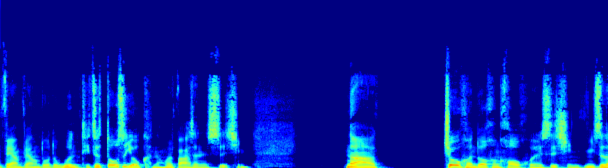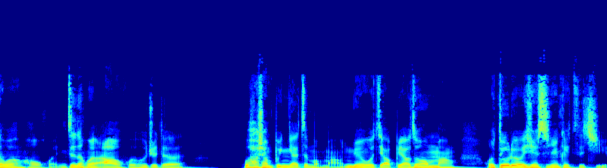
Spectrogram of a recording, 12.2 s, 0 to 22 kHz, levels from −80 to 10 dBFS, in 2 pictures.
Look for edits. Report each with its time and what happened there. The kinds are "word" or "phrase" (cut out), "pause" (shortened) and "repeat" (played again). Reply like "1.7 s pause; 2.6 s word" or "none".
none

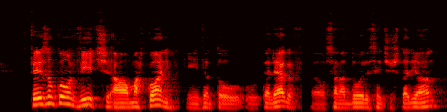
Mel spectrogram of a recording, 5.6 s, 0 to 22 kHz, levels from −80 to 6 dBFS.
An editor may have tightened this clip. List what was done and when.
2.2 s pause; 3.8 s word

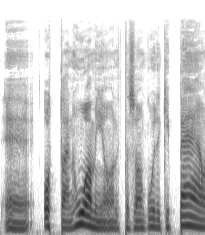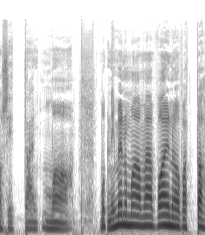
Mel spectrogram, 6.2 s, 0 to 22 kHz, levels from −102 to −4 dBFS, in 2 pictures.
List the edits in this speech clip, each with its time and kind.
3.7 s word; 4.7 s word

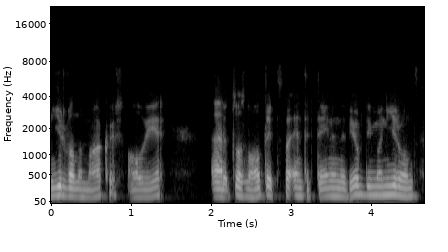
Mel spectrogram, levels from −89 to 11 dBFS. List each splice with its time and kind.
2.2 s word; 2.9 s word; 3.7 s word

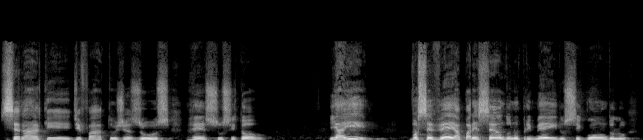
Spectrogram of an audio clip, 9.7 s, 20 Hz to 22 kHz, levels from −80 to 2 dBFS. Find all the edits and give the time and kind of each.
none

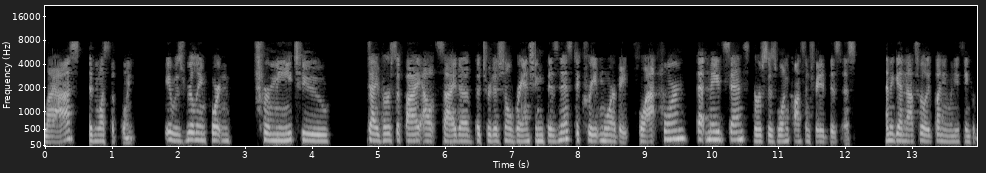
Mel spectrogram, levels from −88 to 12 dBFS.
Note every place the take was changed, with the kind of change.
none

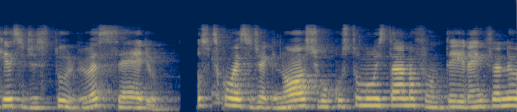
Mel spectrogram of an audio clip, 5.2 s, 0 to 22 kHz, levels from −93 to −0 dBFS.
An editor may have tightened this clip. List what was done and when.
2.1 s word

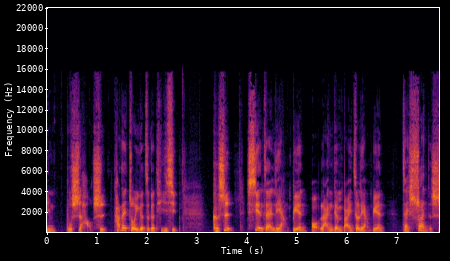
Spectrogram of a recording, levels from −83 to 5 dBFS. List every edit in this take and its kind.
1.3 s pause; 5.2 s pause

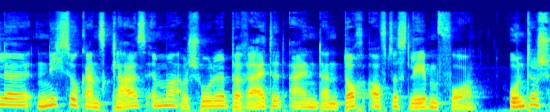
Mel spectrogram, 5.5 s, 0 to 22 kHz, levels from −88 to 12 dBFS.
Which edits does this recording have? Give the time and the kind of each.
1.8 s word

